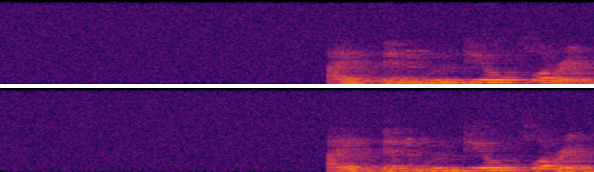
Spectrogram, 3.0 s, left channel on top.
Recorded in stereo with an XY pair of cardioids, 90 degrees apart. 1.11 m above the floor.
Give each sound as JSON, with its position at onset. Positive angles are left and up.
{"t": 1.6, "sound": "a man speaking", "azimuth_deg": -30, "distance_m": 3.0}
